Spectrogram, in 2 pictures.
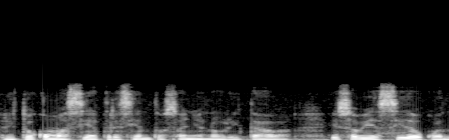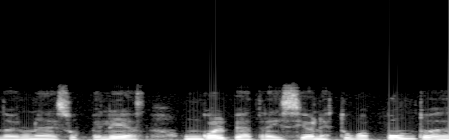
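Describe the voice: Plain reading aloud, nothing more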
